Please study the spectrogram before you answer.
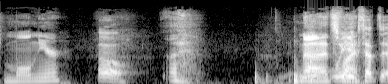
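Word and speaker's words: Mjölnir: choices that the beer alright DJ and it's pronounced mole near oh no II accept it okay alright alright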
